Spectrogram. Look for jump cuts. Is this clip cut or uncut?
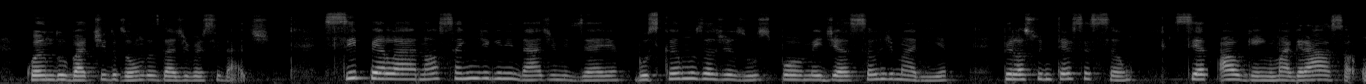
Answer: cut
